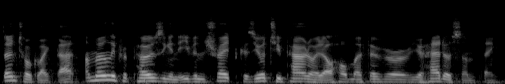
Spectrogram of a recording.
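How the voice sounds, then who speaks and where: A man's voice: mid-range voice, expressive, fast talker, no room sound, lightly acted. A man voicing a bookish young female pony, persistent and polite, in an earnest, coaxing manner. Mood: countering.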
